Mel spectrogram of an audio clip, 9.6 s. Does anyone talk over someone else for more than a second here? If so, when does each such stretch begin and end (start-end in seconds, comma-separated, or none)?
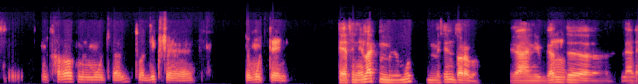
none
